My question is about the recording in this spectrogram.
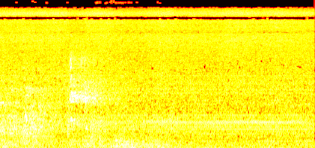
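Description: Pressure washer spraying water over a car's body: a steady hiss.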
